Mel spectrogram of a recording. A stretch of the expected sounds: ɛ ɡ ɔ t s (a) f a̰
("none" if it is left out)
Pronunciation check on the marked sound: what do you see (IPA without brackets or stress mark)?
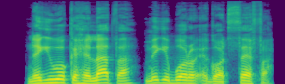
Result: ɛ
